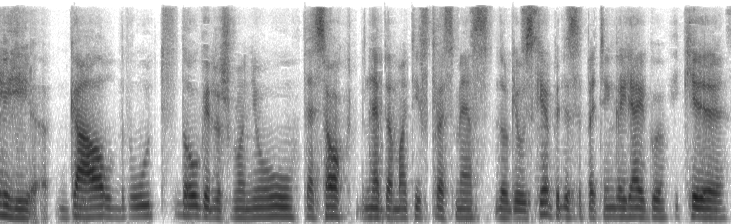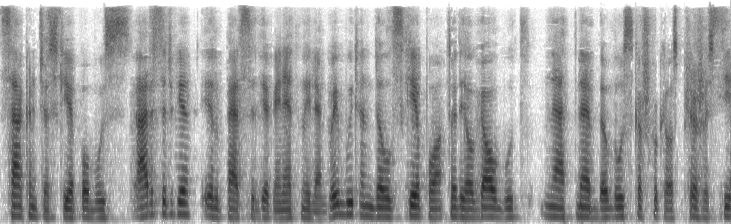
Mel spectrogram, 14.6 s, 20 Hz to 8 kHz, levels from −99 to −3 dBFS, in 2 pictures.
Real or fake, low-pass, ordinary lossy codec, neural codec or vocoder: fake; 7.2 kHz; AAC, 32 kbps; codec, 16 kHz in and 24 kHz out, 0.6 kbps, FocalCodec, streaming, 2048 codes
